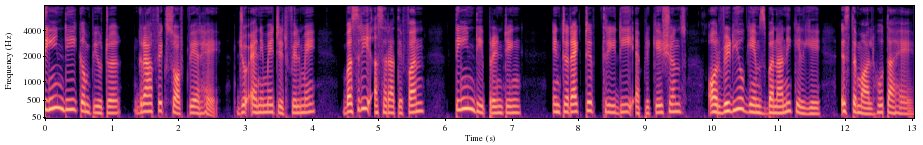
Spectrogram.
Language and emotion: Urdu, neutral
